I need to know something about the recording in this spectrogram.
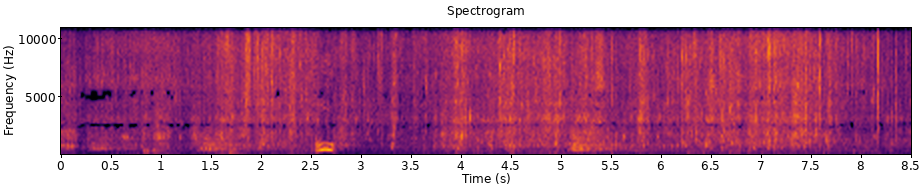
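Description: Dogs wading and splashing in a plastic kiddie pool, water sloshing, with a few short dog whimpers; the loudest is a brief high whine about two and a half seconds in.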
